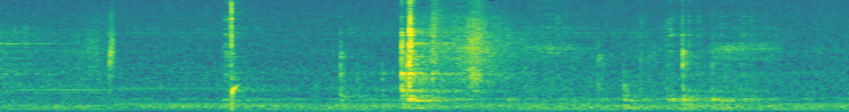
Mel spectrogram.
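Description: A close-fitting stainless steel pin being worked in and out of a freshly bored bronze propeller hub, with a few light metal knocks, the loudest about three seconds in with a short ring, as air trapped in the bore pushes back on the pin: the bore is sealing, a sign of a tight fit with no play. A low steady hum runs underneath.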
